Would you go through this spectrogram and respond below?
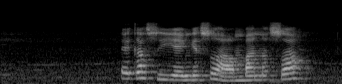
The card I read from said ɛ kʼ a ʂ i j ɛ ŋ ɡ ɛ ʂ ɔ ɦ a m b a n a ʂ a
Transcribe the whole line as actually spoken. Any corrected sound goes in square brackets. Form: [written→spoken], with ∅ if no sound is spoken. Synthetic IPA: ɛ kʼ a ʂ i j ɛ ŋ ɡ ɛ ʂ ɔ ɦ a m b a n a ʂ a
